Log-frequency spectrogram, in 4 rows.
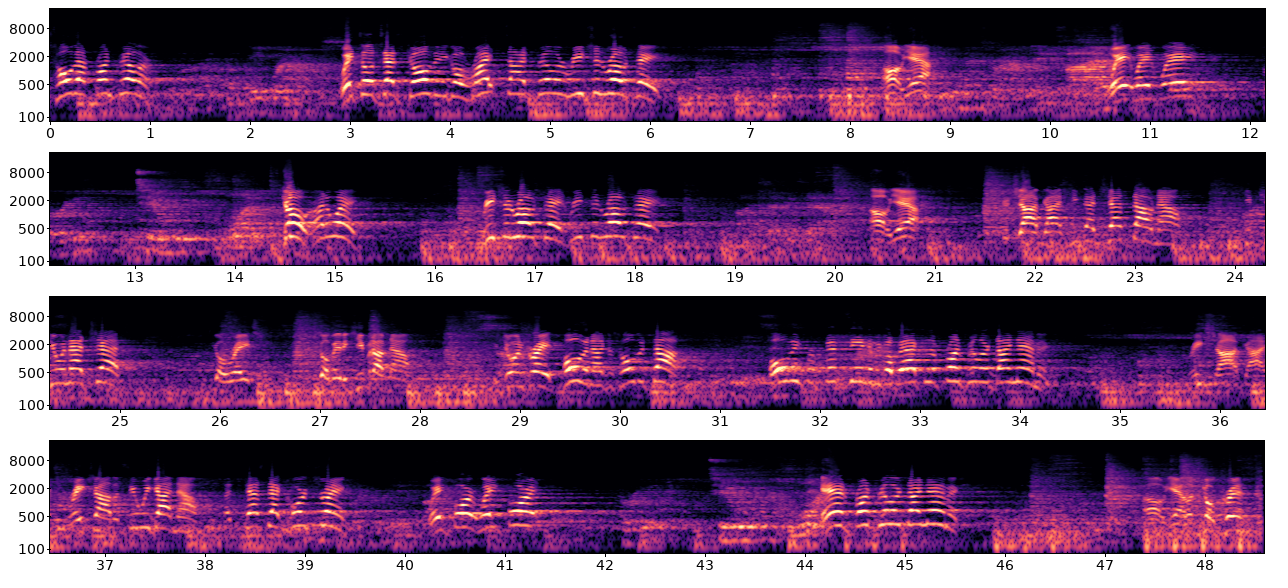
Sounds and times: Speech: 0.0s - 6.2s, 8.3s - 15.3s, 16.4s - 18.4s, 19.0s - 21.0s, 21.6s - 25.2s, 25.8s - 28.0s, 28.7s - 34.9s, 35.7s - 45.6s, 47.4s - 48.5s
Music: 0.0s - 48.5s.

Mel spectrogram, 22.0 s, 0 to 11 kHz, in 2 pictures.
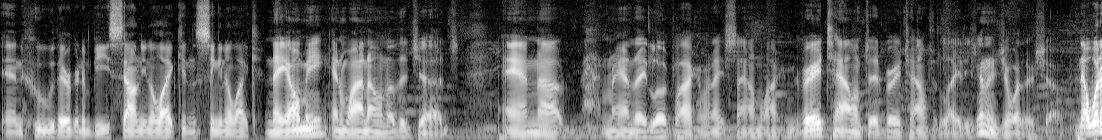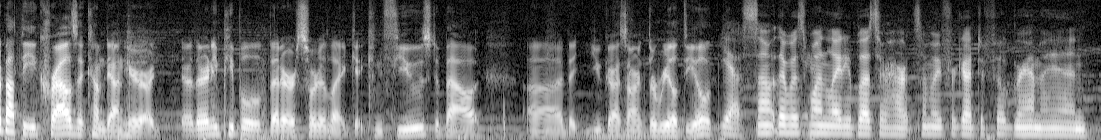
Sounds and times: Speech: 0.0s - 21.9s
Music: 0.0s - 22.0s.

